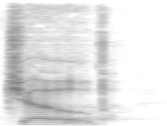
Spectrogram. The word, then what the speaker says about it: Job: I'm talking right now, and he goes, it's pronounced Job, and I went, oh, dude, it's okay. I just found this part two. There's not an E on the end. His name's actually Job.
